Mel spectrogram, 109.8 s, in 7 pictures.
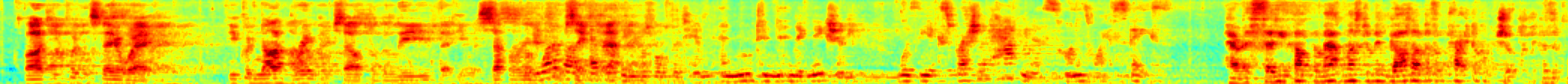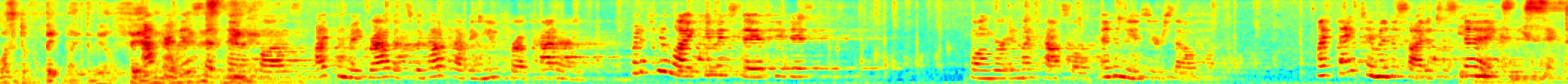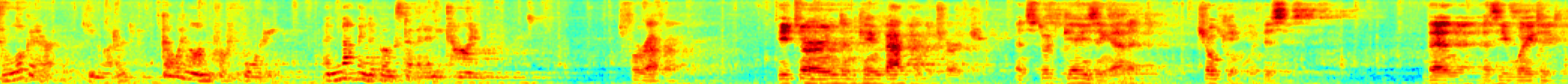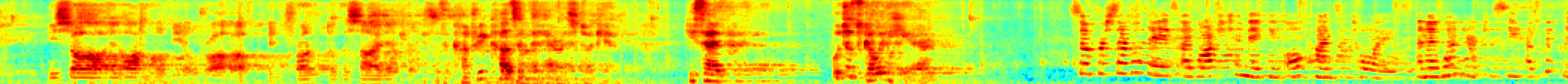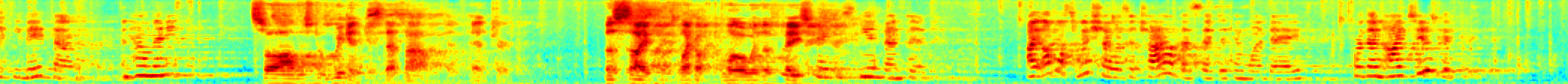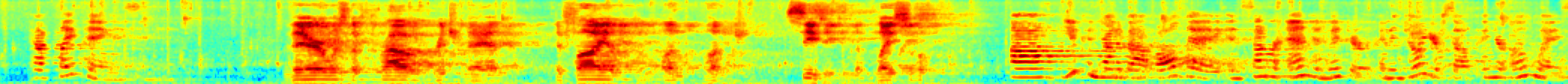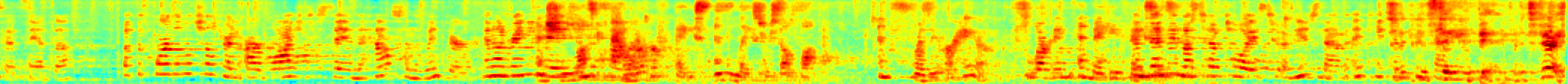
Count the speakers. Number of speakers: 4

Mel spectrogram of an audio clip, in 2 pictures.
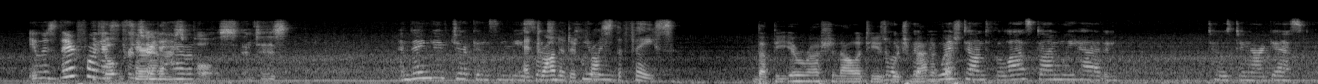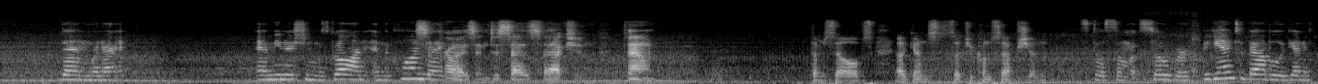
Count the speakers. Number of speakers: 5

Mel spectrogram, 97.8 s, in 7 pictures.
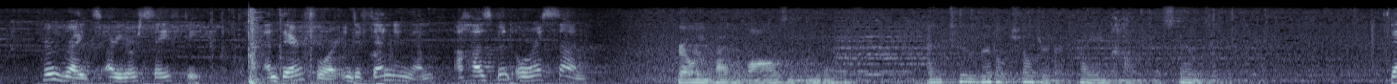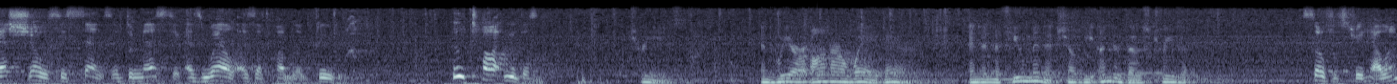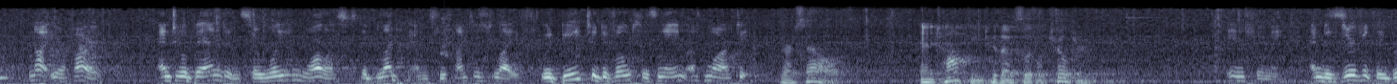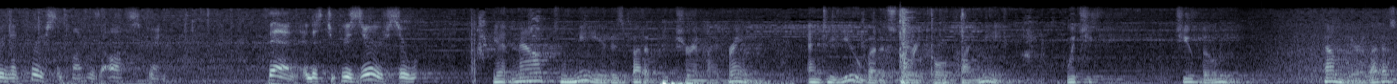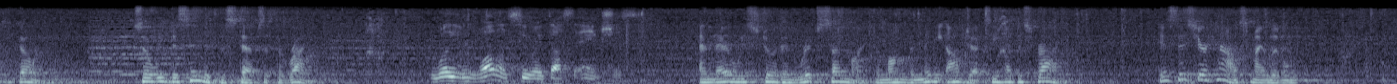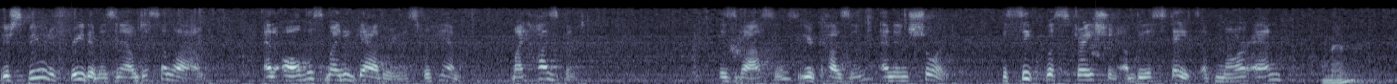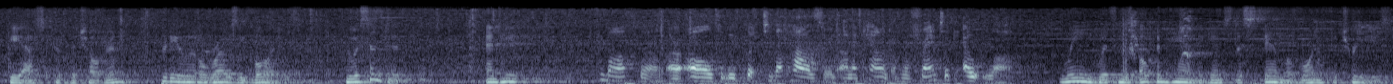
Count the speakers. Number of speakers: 2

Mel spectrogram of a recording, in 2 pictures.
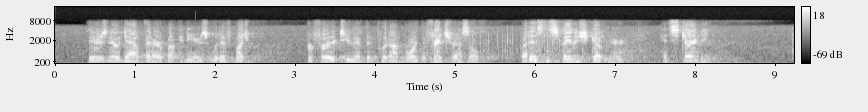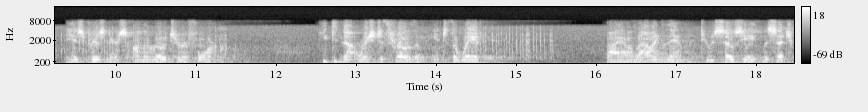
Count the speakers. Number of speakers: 1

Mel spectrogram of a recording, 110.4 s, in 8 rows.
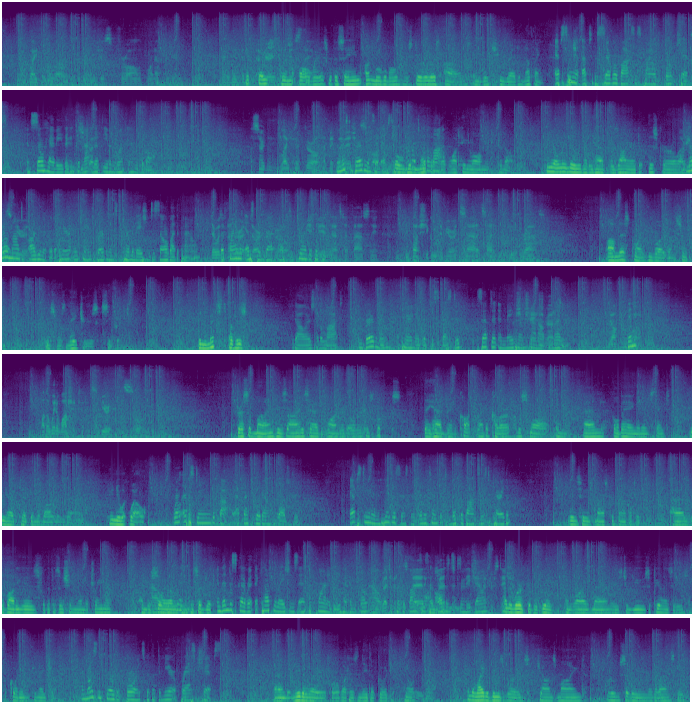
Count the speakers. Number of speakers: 3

